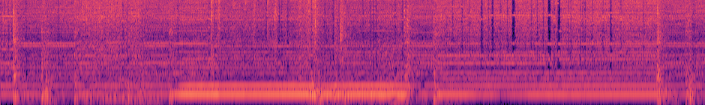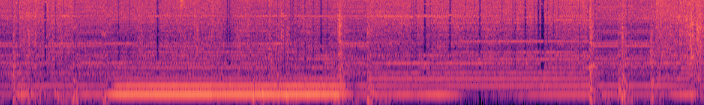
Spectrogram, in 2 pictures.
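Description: Electric squash-peeling machine running with a steady pitched hum as it turns a pumpkin against its peeling blades, with light knocks and scraping. The hum gets louder twice, for about three seconds each time, about two seconds in and again near the middle.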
